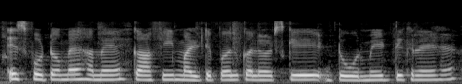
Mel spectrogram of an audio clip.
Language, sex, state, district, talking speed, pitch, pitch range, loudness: Hindi, female, Bihar, Araria, 155 wpm, 215 Hz, 205-225 Hz, -16 LUFS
